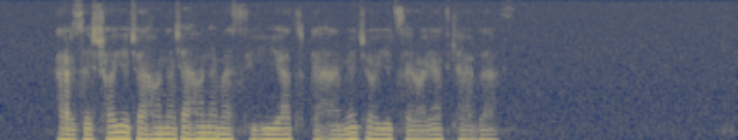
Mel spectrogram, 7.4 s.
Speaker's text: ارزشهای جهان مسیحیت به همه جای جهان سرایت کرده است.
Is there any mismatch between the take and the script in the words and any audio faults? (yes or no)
yes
